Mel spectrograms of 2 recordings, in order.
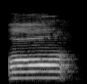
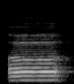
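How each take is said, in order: First: The vowel is said at a high pitch. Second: The vowel is said at a low pitch. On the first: "saying it in the high pitch" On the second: "saying it in the low pitch"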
